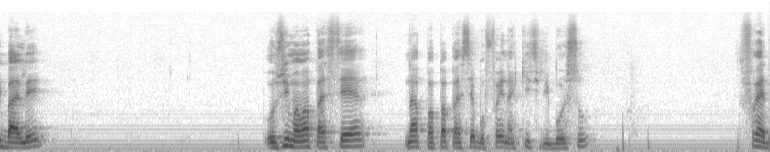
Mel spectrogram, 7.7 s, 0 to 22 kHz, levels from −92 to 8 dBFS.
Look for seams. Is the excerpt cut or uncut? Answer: uncut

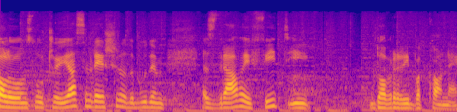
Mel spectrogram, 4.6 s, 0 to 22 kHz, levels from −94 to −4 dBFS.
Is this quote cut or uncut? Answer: uncut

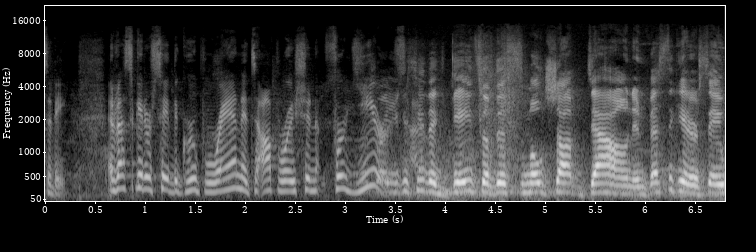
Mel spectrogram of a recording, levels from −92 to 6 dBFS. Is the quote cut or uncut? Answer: cut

